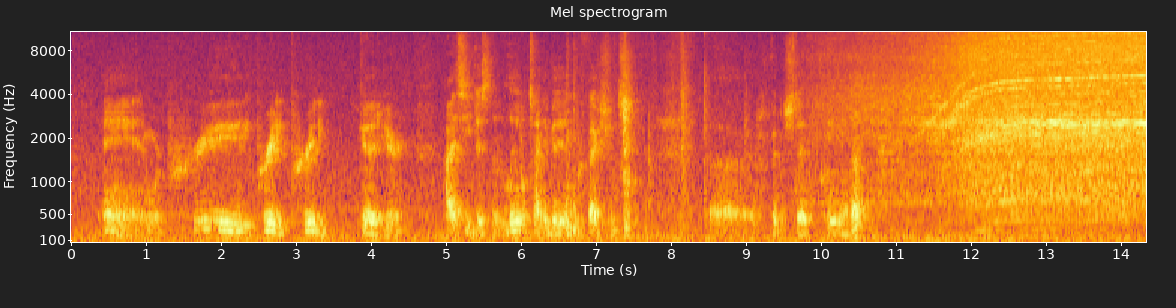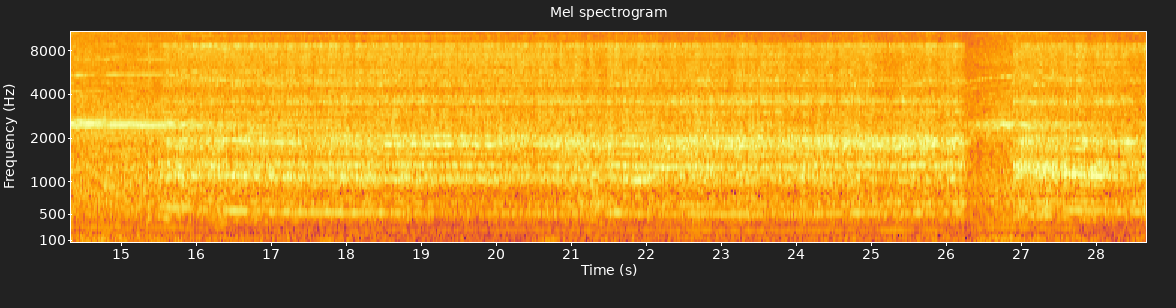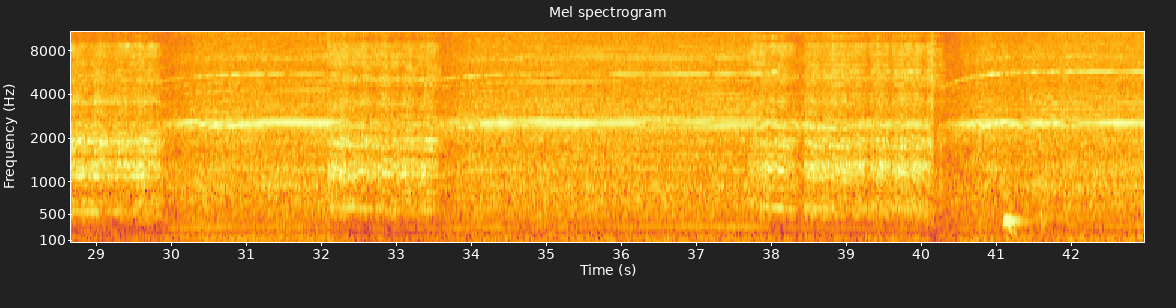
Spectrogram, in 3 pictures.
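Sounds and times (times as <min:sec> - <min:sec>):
rotary tool grinding metal: 0:09.9 - 0:42.9.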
